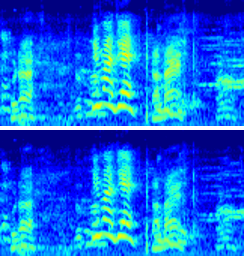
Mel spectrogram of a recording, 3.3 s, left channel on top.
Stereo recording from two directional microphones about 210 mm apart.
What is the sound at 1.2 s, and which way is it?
Speech, 20° left (ahead or behind).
